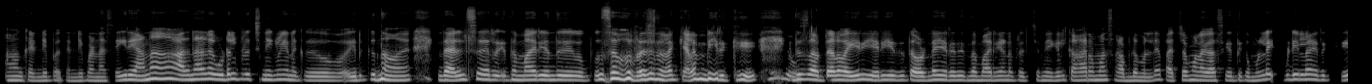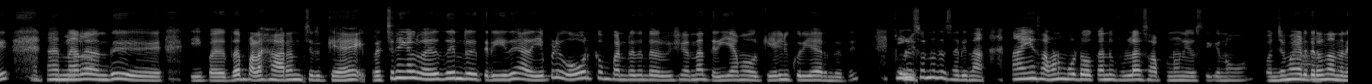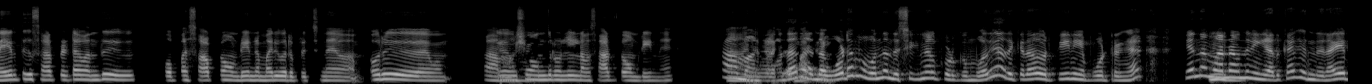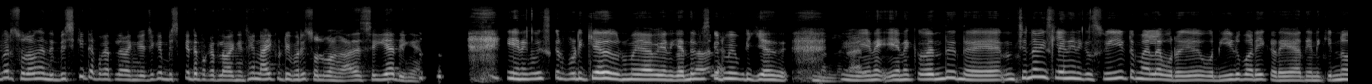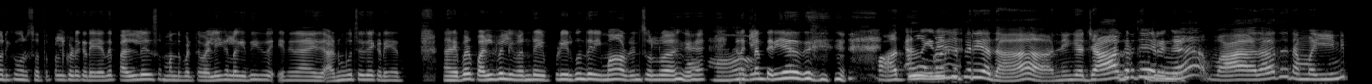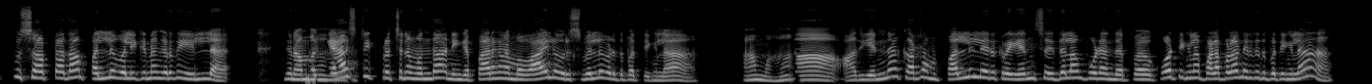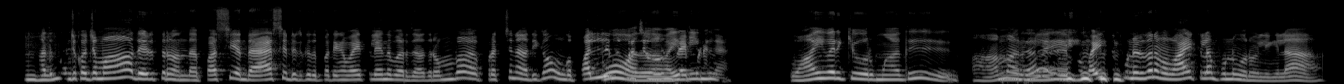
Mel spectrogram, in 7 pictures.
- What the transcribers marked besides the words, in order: laughing while speaking: "இந்த அல்சர் இந்த மாரி வந்து … எரியுது, தொண்டை எரிது"; other noise; in English: "ஓவர்கம்"; unintelligible speech; put-on voice: "இந்த பிஸ்கட்ட பக்கத்தில வாங்கி வச்சுக்கங்க பிஸ்கட்ட பக்கத்தில வாங்கி வச்சுக்கங்க"; laugh; laughing while speaking: "எனக்கு பிஸ்கட் பிடிக்காது உண்மையாவே, எனக்கு எந்த பிஸ்கட்டுமே பிடிக்காது"; laughing while speaking: "எனக்கெல்லாம் தெரியாது"; unintelligible speech; surprised: "ஓ, அது வயித்துலேருந்து, வாய் வரைக்கும் வருமா அது பாருங்களேன்!"; laugh
- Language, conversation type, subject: Tamil, podcast, ஒரு பழக்கத்தை மாற்றிய அனுபவம் என்ன?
